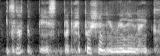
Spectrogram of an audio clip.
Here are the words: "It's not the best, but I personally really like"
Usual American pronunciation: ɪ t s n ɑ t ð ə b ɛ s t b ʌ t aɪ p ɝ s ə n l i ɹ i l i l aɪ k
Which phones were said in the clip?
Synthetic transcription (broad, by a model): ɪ t s n ɑ t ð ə b ɛ s t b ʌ t aɪ p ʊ ʃ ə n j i ɹ i l i l aɪ k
